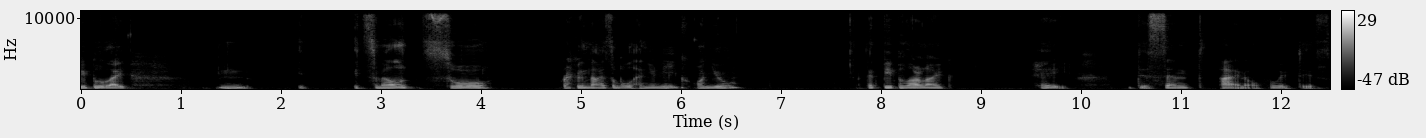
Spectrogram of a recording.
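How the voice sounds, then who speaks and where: On a very clean recording with a silent background, a man with a non-native accent speaks at a fairly slow pace with ordinary pitch variation. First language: not English. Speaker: fragrance reviewer. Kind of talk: casual talk to camera.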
